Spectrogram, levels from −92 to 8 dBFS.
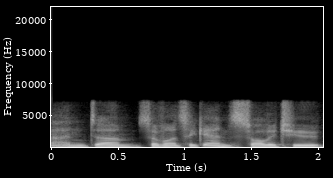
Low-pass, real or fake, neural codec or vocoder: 7.2 kHz; fake; codec, 24 kHz, 1.2 kbps, DualCodec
